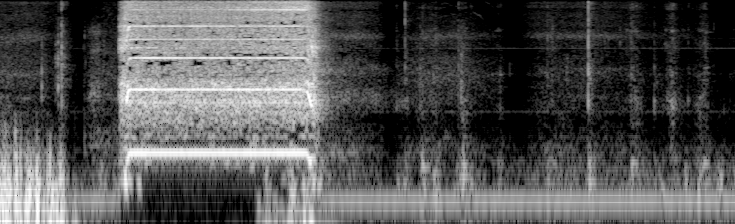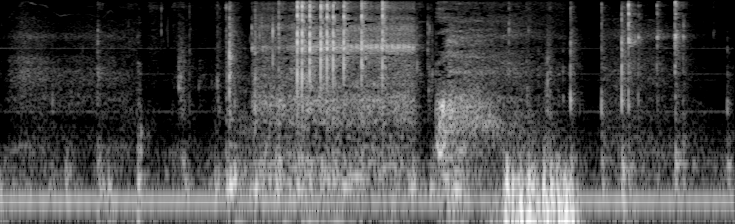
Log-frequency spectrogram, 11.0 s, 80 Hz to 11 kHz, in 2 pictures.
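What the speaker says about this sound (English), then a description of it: "We're going to go ahead and actually drive these by hand, or excuse me, not by hand, but non-impact using a drill motor." A Milwaukee 1/4-inch hex angle driver is spun by a drill motor in non-impact mode, giving a loud, steady whine of about a second and a half. Quieter handling and clicking noises follow.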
